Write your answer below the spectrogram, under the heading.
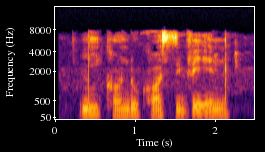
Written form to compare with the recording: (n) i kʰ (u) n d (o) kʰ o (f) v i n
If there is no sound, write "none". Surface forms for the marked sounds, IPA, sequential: m, o, u, s

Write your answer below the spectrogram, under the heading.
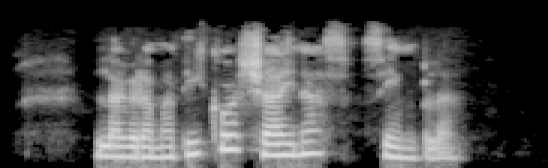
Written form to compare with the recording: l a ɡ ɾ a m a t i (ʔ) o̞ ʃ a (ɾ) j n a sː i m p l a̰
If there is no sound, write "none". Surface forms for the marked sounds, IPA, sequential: k, none

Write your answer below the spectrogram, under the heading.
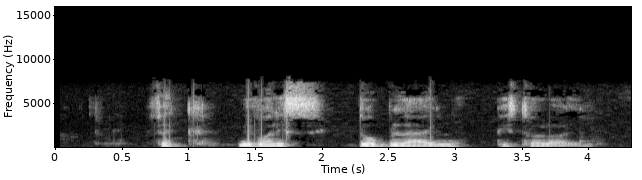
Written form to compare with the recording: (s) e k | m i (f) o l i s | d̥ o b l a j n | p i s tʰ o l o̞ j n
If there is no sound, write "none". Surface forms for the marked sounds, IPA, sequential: f, v

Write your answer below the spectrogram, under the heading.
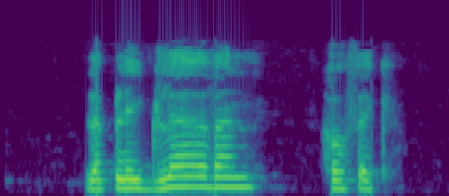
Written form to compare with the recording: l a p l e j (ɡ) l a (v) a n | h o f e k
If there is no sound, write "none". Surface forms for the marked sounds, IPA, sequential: ɡ, v

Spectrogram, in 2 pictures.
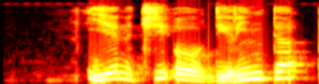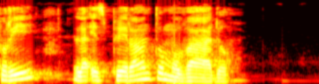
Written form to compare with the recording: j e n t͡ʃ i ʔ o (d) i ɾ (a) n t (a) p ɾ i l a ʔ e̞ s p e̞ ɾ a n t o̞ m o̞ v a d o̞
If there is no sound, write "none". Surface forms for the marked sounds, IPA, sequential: d, i, a

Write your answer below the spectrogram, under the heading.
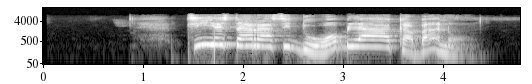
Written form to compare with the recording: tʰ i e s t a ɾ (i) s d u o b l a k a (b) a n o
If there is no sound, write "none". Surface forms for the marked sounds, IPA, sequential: a, b

